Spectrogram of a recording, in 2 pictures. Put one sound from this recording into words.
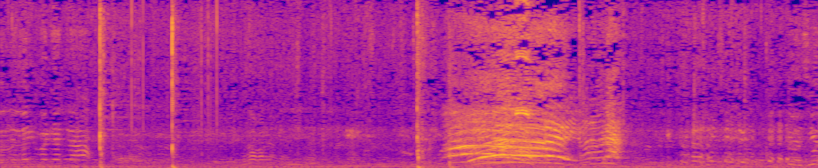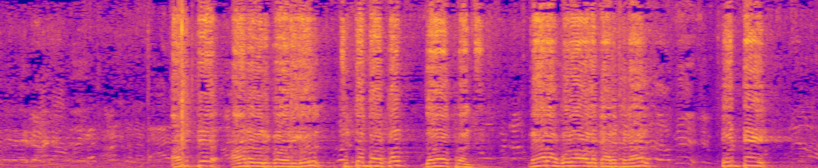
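A volleyball is struck by hand with sharp slaps.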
